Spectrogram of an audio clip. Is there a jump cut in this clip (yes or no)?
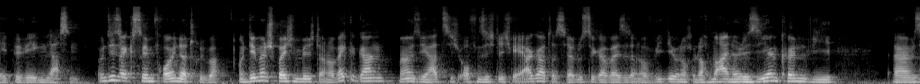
yes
